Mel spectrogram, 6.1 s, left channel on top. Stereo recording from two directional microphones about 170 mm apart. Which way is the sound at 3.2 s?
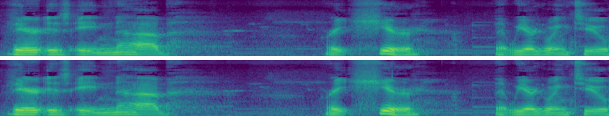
25° right (ahead or behind).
